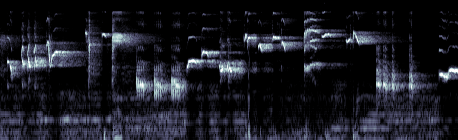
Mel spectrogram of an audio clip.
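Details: Orange-headed thrush (anis kembang), a caged bird in full continuous song played to prompt lazy birds to sing: rich, fast varied phrases of whistles, sharp chirps and mimicry-like notes jumping between high and middle pitches, barely pausing.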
